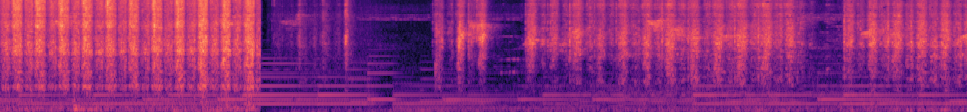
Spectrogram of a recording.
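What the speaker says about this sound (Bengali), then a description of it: "এবার একটা ছোট সাইজের পেঁয়াজ নিয়েছি পেঁয়াজটাও ঘষে নেব" A small onion is rubbed across a kitchen grater in quick, rhythmic rasping strokes, close and fairly quiet, with a short pause partway through before the scraping resumes; no one speaks.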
